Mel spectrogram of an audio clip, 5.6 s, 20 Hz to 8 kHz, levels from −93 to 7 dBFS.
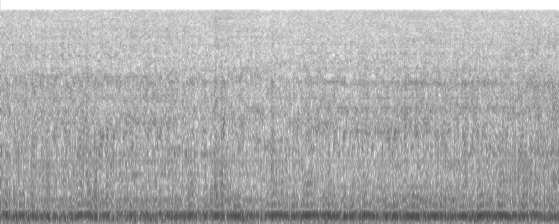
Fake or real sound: fake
